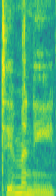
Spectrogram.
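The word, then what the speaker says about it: Ctimene: Tim, but with a with a silent C in the front.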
